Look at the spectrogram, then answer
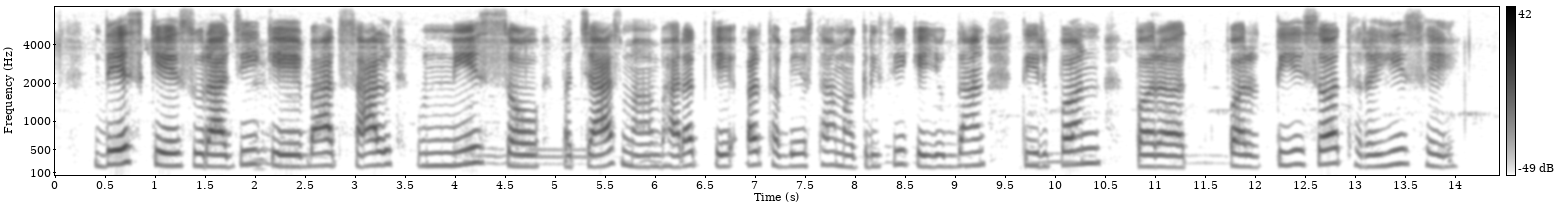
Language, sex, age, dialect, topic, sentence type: Chhattisgarhi, female, 25-30, Eastern, agriculture, statement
